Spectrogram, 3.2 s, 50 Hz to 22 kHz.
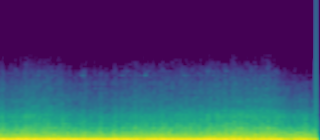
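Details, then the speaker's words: V8 with a Holley Brawler 950 CFM double-pumper carburetor on a test drive. A deep, steady roar holds under load with no stumble, pop or hesitation when the gas is tapped; the accelerator pump gives clean, immediate acceleration. "I will tap the gas. You'll hear it as right away it has the acceleration. So, the accelerator pump set up, all that stuff is great on these carbs."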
